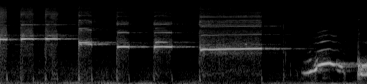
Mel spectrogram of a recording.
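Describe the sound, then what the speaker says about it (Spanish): An antique, very small rondador panpipe from Cajamarca plays a string of short, breathy whistled notes stepping down in pitch, then a longer held tone and a brief wavering run at the end, clear and close with no talk. "Este es un rondador de Cajamarca muy antiguo"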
